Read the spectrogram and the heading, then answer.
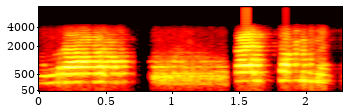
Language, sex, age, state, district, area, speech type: Maithili, female, 18-30, Bihar, Araria, rural, conversation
